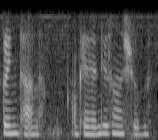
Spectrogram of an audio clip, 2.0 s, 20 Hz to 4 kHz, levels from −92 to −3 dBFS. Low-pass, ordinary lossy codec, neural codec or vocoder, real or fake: 3.6 kHz; none; none; real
